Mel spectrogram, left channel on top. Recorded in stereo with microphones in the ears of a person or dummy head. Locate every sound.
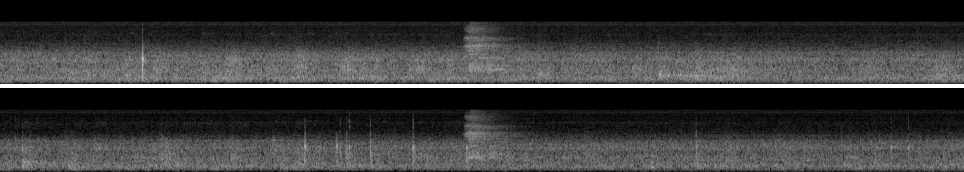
4.6 s a sneeze: 10° left (ahead or behind), 4 m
